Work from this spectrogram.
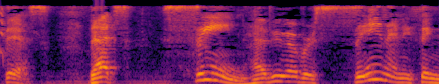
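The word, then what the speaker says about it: سين: Now this one is seen. Sa, like a regular S.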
